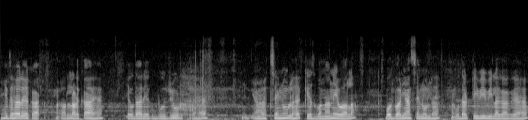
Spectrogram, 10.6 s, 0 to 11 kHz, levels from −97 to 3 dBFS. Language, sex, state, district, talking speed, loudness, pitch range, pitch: Maithili, male, Bihar, Supaul, 135 wpm, -26 LUFS, 175-195 Hz, 185 Hz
